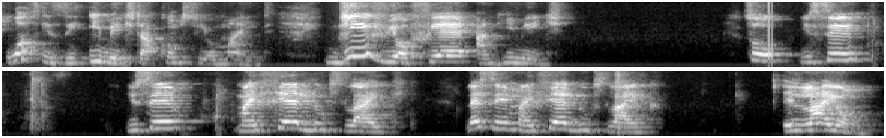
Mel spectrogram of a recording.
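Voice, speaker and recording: A woman giving a motivational talk, slow and repetitive, asking her listeners many questions. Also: on the high side, sing-song, reverberant, a little hiss or hum.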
